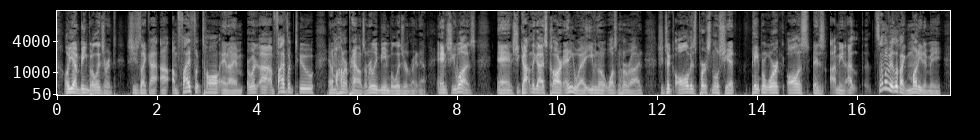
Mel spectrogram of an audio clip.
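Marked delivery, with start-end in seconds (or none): none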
